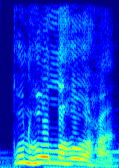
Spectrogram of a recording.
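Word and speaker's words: قُلْ هُوَ اللَّهُ أَحَدٌ: কুল হুয়াল্লাহু আহাদ, এটা কি সব একসাথে মিলে একটা শব্দ?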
